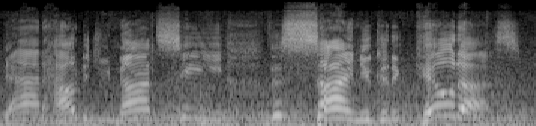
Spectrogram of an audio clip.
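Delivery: high, loud tearful yell; crying yell. Retold or imitated. A shaken child yells at his drunk dad after the crash, loud. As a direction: yell through tears after the near crash. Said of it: "I'm yelling at him like".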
